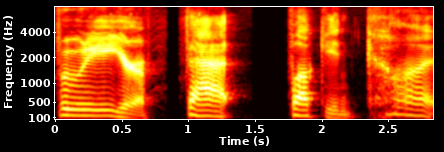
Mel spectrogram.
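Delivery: heated, vicious, high-pitched, worked-up nasty rant. Retelling how he would go off about Foodie Beauty, imitating Rev really worked up. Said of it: "get like really worked up about it".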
